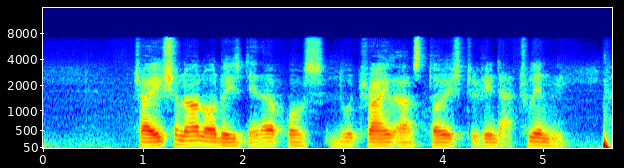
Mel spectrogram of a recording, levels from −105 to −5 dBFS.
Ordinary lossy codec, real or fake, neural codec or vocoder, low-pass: MP3, 64 kbps; fake; codec, 16 kHz, 0.5 kbps, X-Codec, WavLM features, trained on Multilingual LibriSpeech; 7.2 kHz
